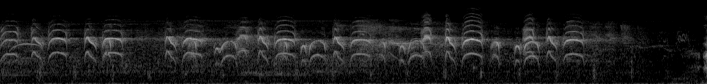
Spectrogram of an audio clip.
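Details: Great Kiskadee (Pitangus sulphuratus) singing in a tree's canopy by the Huatulco River, Oaxaca, Mexico, on a cool early morning near sunrise as spring approaches, repeating loud, insistent arched notes, several times a second, the most conspicuous voice in a busy songbird chorus.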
